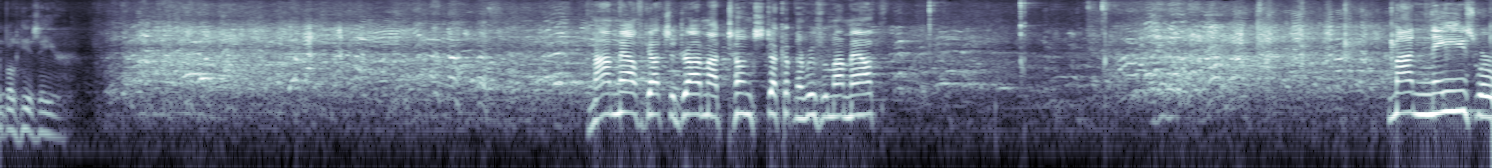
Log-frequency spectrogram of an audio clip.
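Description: An audience laughs together in a large hall.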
